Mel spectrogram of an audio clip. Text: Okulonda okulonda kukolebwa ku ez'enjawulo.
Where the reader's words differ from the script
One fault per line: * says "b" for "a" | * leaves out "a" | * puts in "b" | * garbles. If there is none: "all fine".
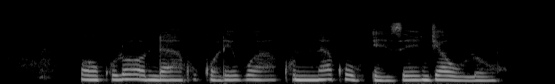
* leaves out "okulonda"
* puts in "nnaku"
